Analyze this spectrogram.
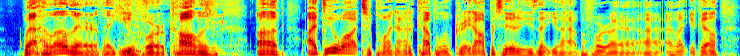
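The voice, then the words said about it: Cheerful customer service voice. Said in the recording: “in your best customer service voice,”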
